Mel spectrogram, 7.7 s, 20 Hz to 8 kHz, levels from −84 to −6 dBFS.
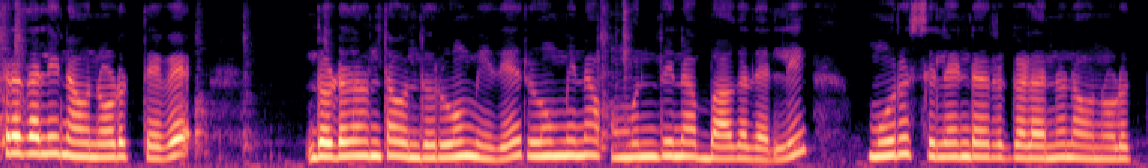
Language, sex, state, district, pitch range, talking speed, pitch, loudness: Kannada, female, Karnataka, Mysore, 225-255 Hz, 135 wpm, 240 Hz, -16 LUFS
